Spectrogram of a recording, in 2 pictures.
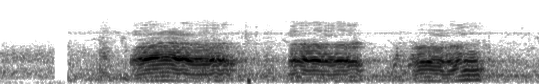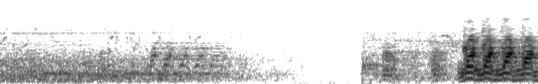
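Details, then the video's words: Egret calls played as a lure for bird trapping: three loud, rasping, gargling croaks in quick succession, then a fainter grating call and a final harsh croak after a short pause. "TIẾNG CÒ TRẮNG"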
